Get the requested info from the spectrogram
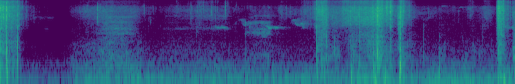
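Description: Footsteps on dry leaves and twigs: soft rustling throughout, louder for about two seconds past the middle, with a few sharp snaps of twigs.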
